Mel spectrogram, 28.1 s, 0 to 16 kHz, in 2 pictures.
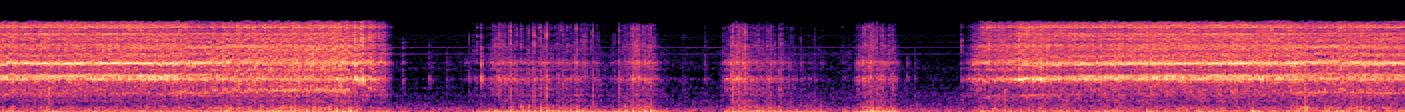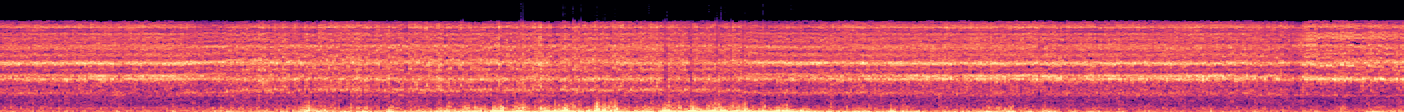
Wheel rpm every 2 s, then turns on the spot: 160, 130, 10, 20, 20, 150, 160, 160, 160, 160, 160, 160, 160, 160.
4-8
